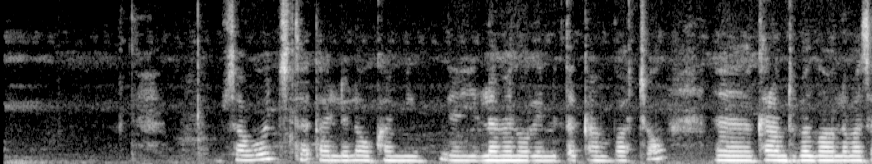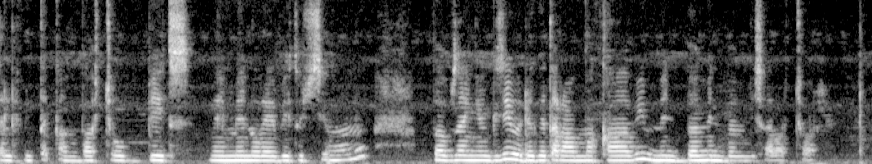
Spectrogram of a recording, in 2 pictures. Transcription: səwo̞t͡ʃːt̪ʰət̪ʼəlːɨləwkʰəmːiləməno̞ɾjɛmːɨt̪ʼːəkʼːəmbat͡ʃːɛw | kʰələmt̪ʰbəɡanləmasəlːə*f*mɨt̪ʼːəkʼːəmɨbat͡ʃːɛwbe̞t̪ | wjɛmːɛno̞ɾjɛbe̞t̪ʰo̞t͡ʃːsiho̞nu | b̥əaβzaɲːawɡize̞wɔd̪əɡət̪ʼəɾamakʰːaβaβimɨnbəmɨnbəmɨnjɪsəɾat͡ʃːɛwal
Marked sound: correct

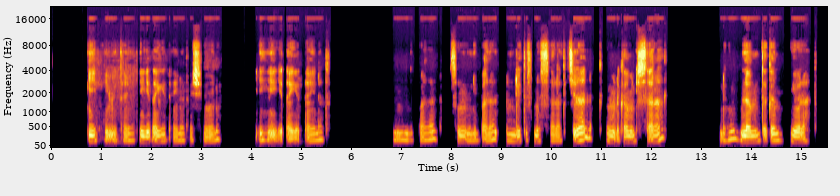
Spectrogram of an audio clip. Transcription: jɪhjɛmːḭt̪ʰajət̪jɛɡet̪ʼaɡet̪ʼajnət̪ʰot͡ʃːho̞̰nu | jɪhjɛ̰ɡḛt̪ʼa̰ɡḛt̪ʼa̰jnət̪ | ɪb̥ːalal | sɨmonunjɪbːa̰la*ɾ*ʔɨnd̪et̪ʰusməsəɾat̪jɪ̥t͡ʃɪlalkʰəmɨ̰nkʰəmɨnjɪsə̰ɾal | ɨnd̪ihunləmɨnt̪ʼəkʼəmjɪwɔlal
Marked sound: incorrect: l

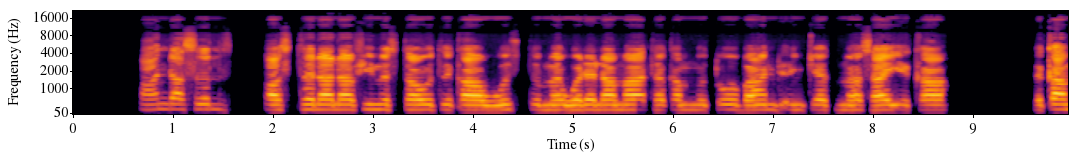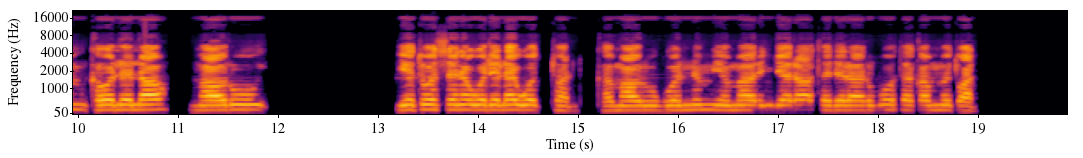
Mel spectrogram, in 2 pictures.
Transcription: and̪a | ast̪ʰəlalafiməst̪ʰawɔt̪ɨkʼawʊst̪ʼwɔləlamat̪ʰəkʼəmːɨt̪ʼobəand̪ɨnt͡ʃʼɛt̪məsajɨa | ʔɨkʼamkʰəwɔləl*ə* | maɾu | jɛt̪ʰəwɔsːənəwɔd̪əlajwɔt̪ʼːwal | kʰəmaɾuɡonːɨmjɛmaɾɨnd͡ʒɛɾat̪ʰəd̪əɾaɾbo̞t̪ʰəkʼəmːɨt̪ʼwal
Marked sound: incorrect: a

